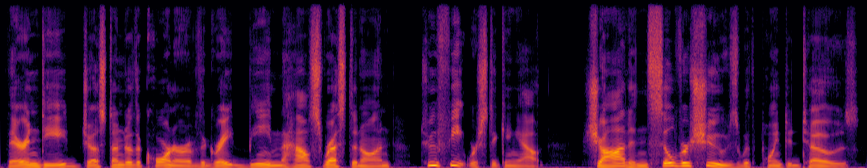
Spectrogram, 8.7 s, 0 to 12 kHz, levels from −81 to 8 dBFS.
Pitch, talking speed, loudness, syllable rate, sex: 125 Hz, 180 wpm, -19 LUFS, 4.6 syllables/s, male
